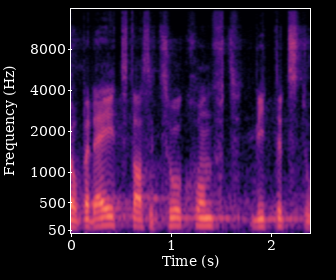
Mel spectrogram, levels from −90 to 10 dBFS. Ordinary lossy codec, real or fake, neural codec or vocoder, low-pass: Opus, 24 kbps; real; none; 14.4 kHz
